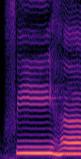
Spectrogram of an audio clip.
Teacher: Fi, juga mad thabi'i dzahiri, karena ada ya sukun sebelumnya berbaris kasrah. Maka huruf fa panjang dua harakat.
